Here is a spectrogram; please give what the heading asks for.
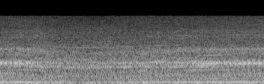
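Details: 2003 Subaru Forester with P0032/P0037 oxygen sensor codes, at idle on a scan tool with lambda near one and closed loop reached quickly: steady, even idle with a smooth low hum, no knocks, misses or hunting; normal idle.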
